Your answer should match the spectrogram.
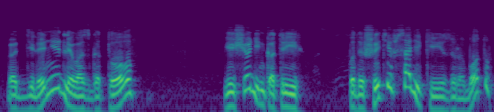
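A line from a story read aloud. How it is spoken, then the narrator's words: Calm reply. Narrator (Russian): спокойно ответил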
